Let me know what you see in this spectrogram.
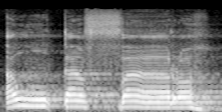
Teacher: Balighal ka'bati, ka'bati huruf ain tawassut dan jahar, ka'bati au kaffarah, au fathah bertemu sukun kita lunakkan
